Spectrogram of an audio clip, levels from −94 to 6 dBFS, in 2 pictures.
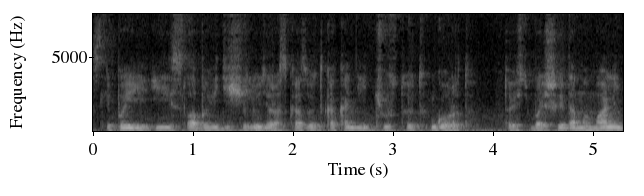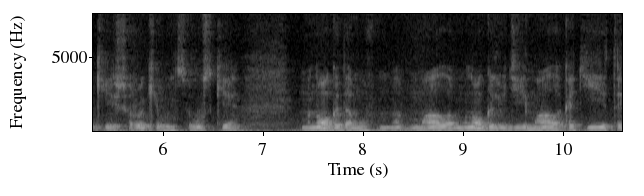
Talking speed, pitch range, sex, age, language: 135 wpm, 95-105 Hz, male, 20-39, Russian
